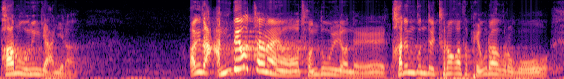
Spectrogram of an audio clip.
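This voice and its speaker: A man's bright, sharp, raised and projected voice, pitched high, with very wide pitch swings and audible room echo. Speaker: pastor. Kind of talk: sermon. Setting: church. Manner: fast; animated.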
